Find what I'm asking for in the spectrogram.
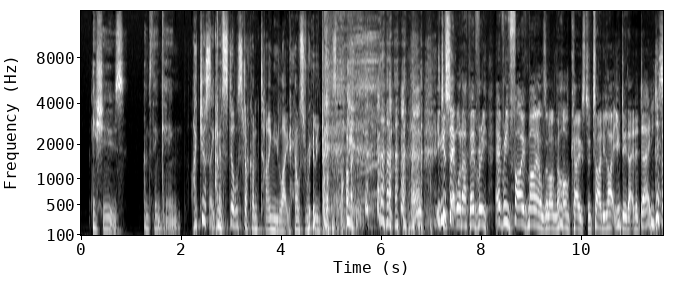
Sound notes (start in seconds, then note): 4.1 group giggling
